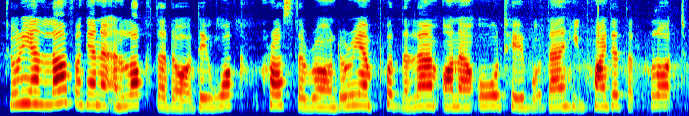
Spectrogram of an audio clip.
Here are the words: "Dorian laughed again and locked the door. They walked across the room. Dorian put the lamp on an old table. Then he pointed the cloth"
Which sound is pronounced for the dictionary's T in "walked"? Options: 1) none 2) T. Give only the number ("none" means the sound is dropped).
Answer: 1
